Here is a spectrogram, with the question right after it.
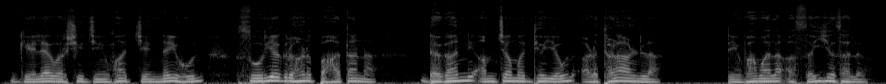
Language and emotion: Marathi, sad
